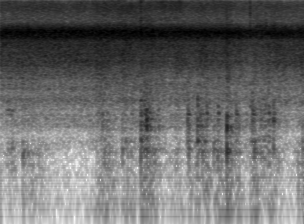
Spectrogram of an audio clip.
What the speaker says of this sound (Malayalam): ഉപ്പും കൂടി ഇട്ടിട്ട് നമുക്ക് നന്നായിട്ടൊന്ന് വഴറ്റി എടുക്കാം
